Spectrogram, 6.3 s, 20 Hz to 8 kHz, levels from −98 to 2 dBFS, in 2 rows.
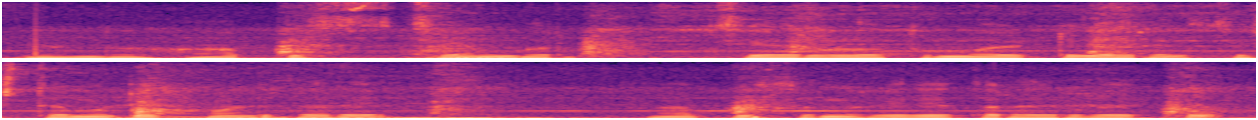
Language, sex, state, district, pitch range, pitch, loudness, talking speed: Kannada, male, Karnataka, Shimoga, 125-135 Hz, 130 Hz, -19 LUFS, 125 wpm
